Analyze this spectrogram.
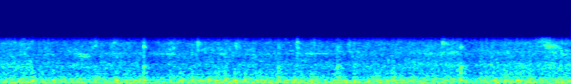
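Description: Steady low rumble heard inside the passenger car of a high-speed train running at speed, with a few faint clicks over it.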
